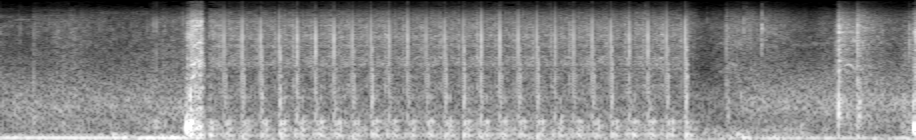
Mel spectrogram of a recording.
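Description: An airsoft rifle fires a rapid burst of shots close by.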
